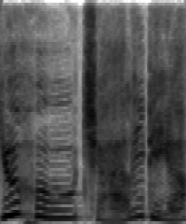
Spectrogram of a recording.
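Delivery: tinkly, clear little voice. Reading a story where a voice calls from by the weir-gate, tinkly and clear. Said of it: "tinkly and clear, a pretty little voice says".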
